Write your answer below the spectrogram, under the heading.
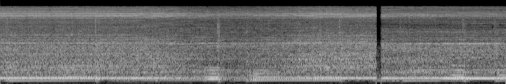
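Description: Electric hand mixer running at a steady speed, its beaters whipping sponge-cake batter, with a constant motor hum under the whirr. There is a very brief dropout about four seconds in.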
